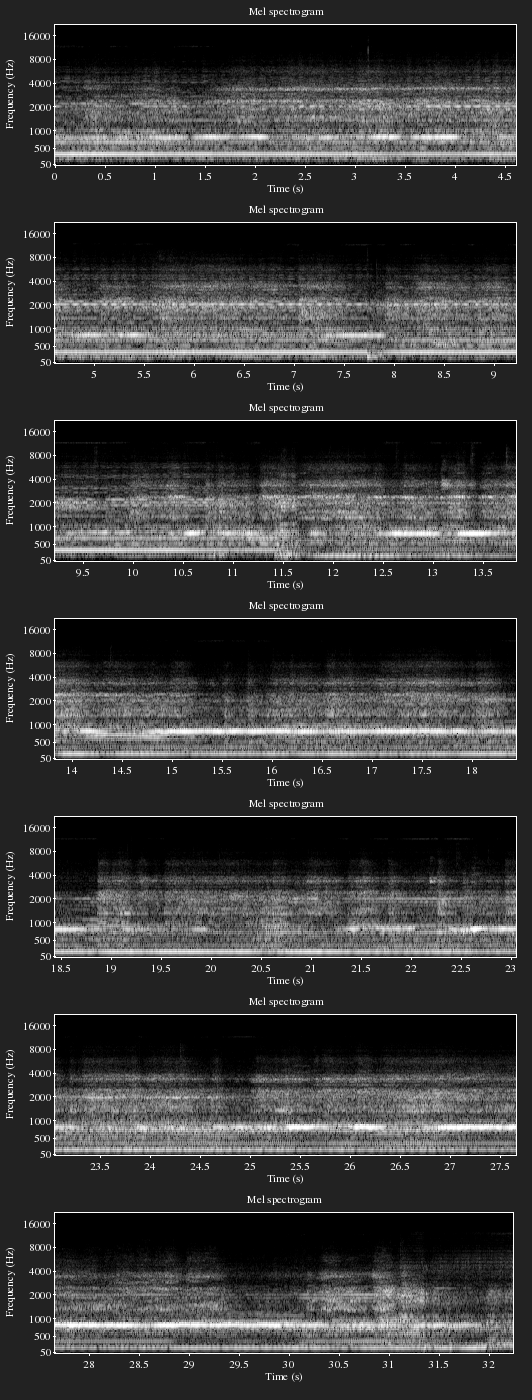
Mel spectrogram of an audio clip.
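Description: Amplified electric guitar run through a chain of effects pedals, giving a loud, steady electronic drone of held tones. About eleven seconds in it shifts suddenly to a lower droning pitch that holds steady.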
